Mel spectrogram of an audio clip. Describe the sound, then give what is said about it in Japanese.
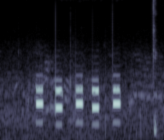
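Five short electronic telephone keypad beeps in quick, slightly uneven succession, each a clear dual-pitched dialing tone, as someone dials the director at Atelier Sakura, distinct over quiet background noise, followed by a faint click. “貴様、いきなりどこに電話しているんだ？”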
